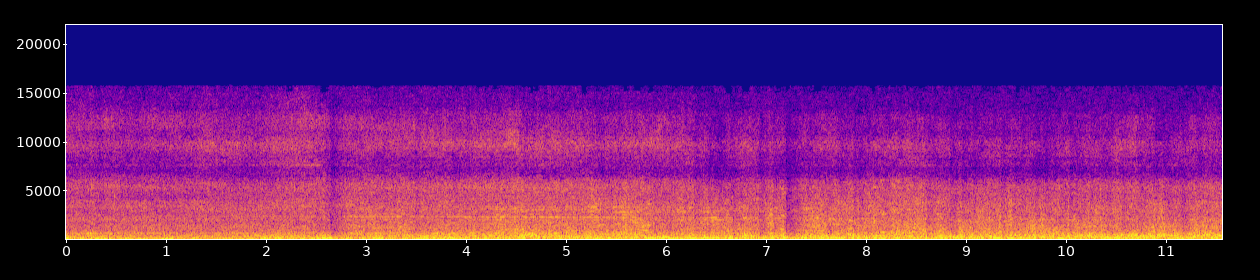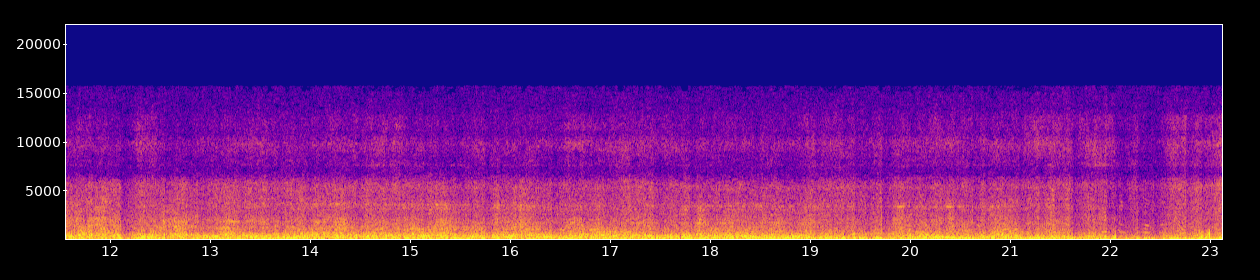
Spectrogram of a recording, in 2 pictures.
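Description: Steady engine noise on an airport apron: the running whine and rumble of aircraft engines mixed with a vehicle engine idling. From about eight seconds in, a low hum with a steady pitch comes through more clearly.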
